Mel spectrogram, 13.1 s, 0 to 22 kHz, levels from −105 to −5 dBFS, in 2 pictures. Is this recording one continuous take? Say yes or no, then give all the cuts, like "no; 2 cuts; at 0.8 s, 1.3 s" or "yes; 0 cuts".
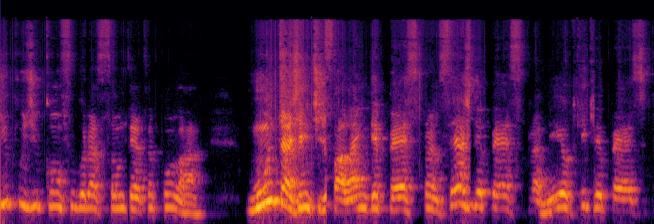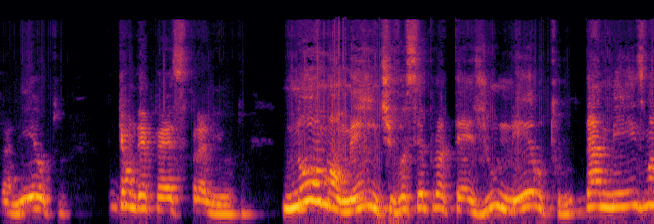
no; 5 cuts; at 1.2 s, 3.2 s, 4.7 s, 5.9 s, 7.7 s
